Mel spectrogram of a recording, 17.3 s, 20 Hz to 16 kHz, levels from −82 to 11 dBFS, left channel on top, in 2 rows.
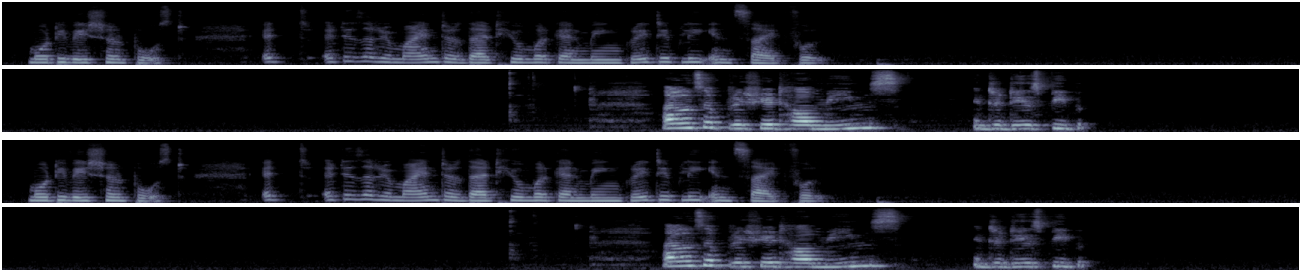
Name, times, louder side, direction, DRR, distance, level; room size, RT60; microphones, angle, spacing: voice 1, 0.2-1.1 1.7-1.9 2.2-5.5, right 2 dB, 15° right, 0.5 m, -30 dB
voice 2, 13.1-14.6 15.1-15.9, left 2 dB, 75° left, 1.1 m, -21 dB
4.2 x 2.0 x 2.4 m
head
